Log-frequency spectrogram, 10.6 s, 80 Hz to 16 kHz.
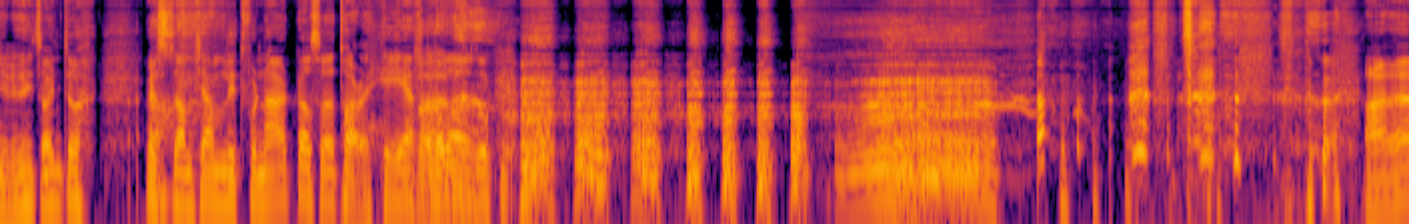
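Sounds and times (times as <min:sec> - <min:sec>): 
speech: 0:00.0 - 0:05.0, 0:10.2 - 0:10.5
man imitating a rutting red deer stag's grunts and roar: 0:01.1 - 0:01.7, 0:03.1 - 0:07.7
laughter: 0:03.2 - 0:10.4.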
